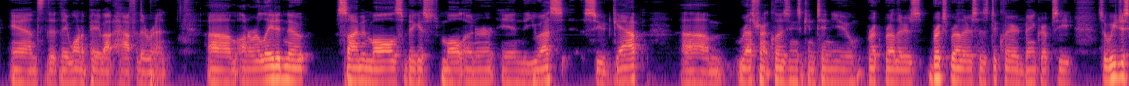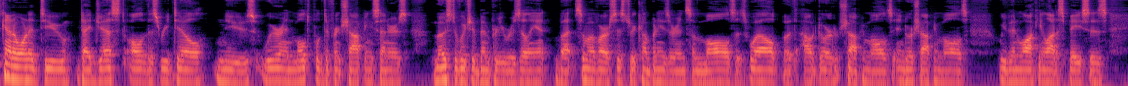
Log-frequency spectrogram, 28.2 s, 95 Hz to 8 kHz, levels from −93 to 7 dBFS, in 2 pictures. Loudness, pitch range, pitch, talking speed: -23 LUFS, 110-120 Hz, 110 Hz, 185 wpm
